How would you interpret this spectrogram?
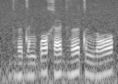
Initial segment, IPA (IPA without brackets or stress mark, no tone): ɡʱ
